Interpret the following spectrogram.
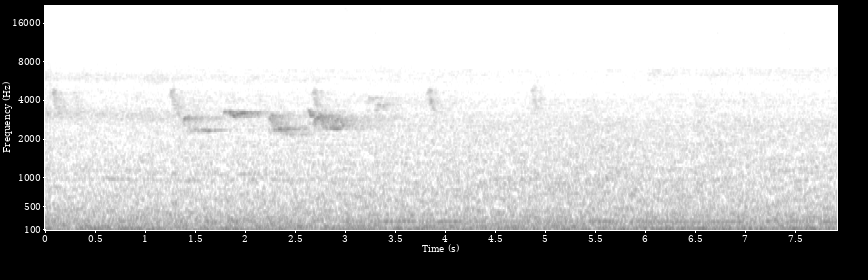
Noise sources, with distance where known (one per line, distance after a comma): background noise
